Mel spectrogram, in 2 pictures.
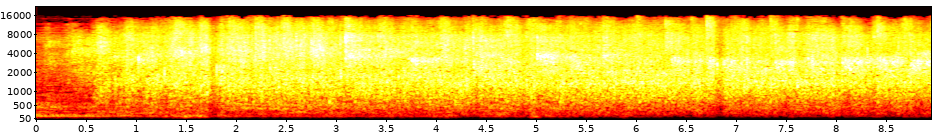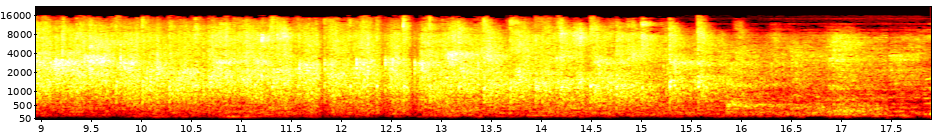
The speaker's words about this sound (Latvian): Un tad mēs redzam, ka nāk iekšā brīvprātīgie, kuri jau ir trīs mēnešus darbojušies Austrumu slimnīcas Latvijas autonomijas centrā svecītē. Mēs varam viņus sagaidīt ar aplausiem.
